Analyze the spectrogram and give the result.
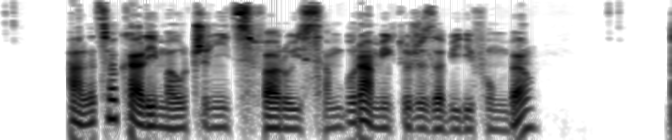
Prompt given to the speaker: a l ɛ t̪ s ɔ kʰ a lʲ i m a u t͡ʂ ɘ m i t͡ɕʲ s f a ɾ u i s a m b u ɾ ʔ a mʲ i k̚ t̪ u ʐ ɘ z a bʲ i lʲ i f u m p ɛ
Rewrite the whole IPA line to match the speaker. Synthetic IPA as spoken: a l ɛ t̪ s ɔ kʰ a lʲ i m a u t͡ʂ ɘ ɲ i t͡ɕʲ s f a ɾ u i s a m b u ɾ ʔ a mʲ i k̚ t̪ u ʐ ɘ z a bʲ i lʲ i f u m b ɛ

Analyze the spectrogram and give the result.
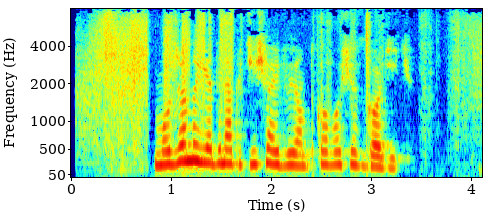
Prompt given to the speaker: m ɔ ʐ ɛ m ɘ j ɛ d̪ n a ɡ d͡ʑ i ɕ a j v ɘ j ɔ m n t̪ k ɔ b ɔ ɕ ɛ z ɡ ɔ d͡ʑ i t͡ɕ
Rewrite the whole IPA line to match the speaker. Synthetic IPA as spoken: m ɔ ʐ ɛ m ɘ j ɛ d̪ n a ɡ d͡ʑ i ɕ a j v ɘ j ɔ n t̪ k ɔ v ɔ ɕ ɛ z ɡ ɔ d͡ʑ i t͡ɕ

